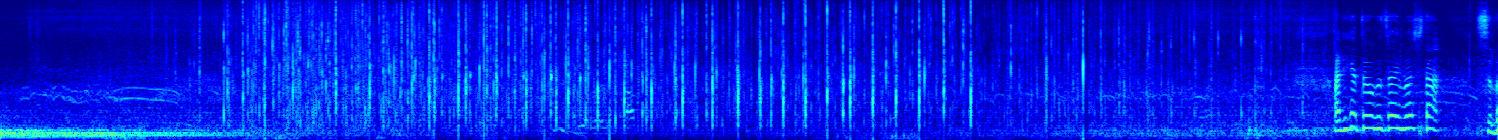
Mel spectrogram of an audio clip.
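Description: Scattered audience applause of irregular claps after a taiko drum piece, thinning out and dying away near the end. A low ringing from the last stroke fades away in the first two seconds.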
